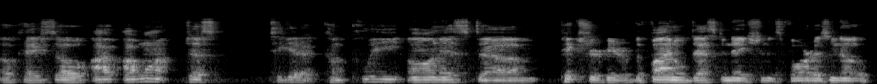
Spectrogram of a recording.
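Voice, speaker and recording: A man calling as a customer, asking questions in a halting, earnest and insistent way. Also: lowish voice, little pitch movement, a bit bright. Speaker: caller, prospective customer. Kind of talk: phone inquiry, questioning. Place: indoor room, phone call. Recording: roomy echo on a recorded call.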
